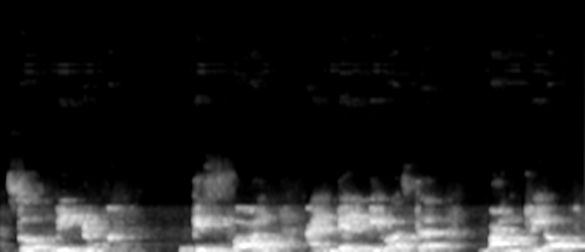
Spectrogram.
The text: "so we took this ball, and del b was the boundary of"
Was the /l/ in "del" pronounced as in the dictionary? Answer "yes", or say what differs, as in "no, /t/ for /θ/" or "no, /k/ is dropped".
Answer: yes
